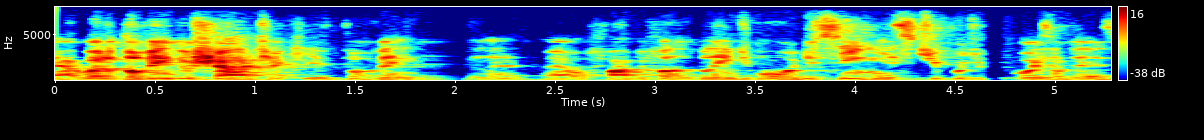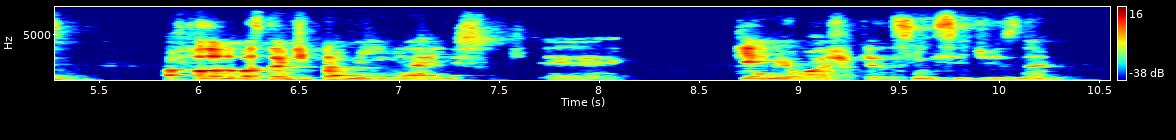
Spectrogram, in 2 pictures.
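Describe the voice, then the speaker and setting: A man speaks with monotone, flat intonation amid audible room echo. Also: medium pitch for a man, moderate pace. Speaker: media artist and master's student. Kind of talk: online workshop talk. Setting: video call. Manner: halting.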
